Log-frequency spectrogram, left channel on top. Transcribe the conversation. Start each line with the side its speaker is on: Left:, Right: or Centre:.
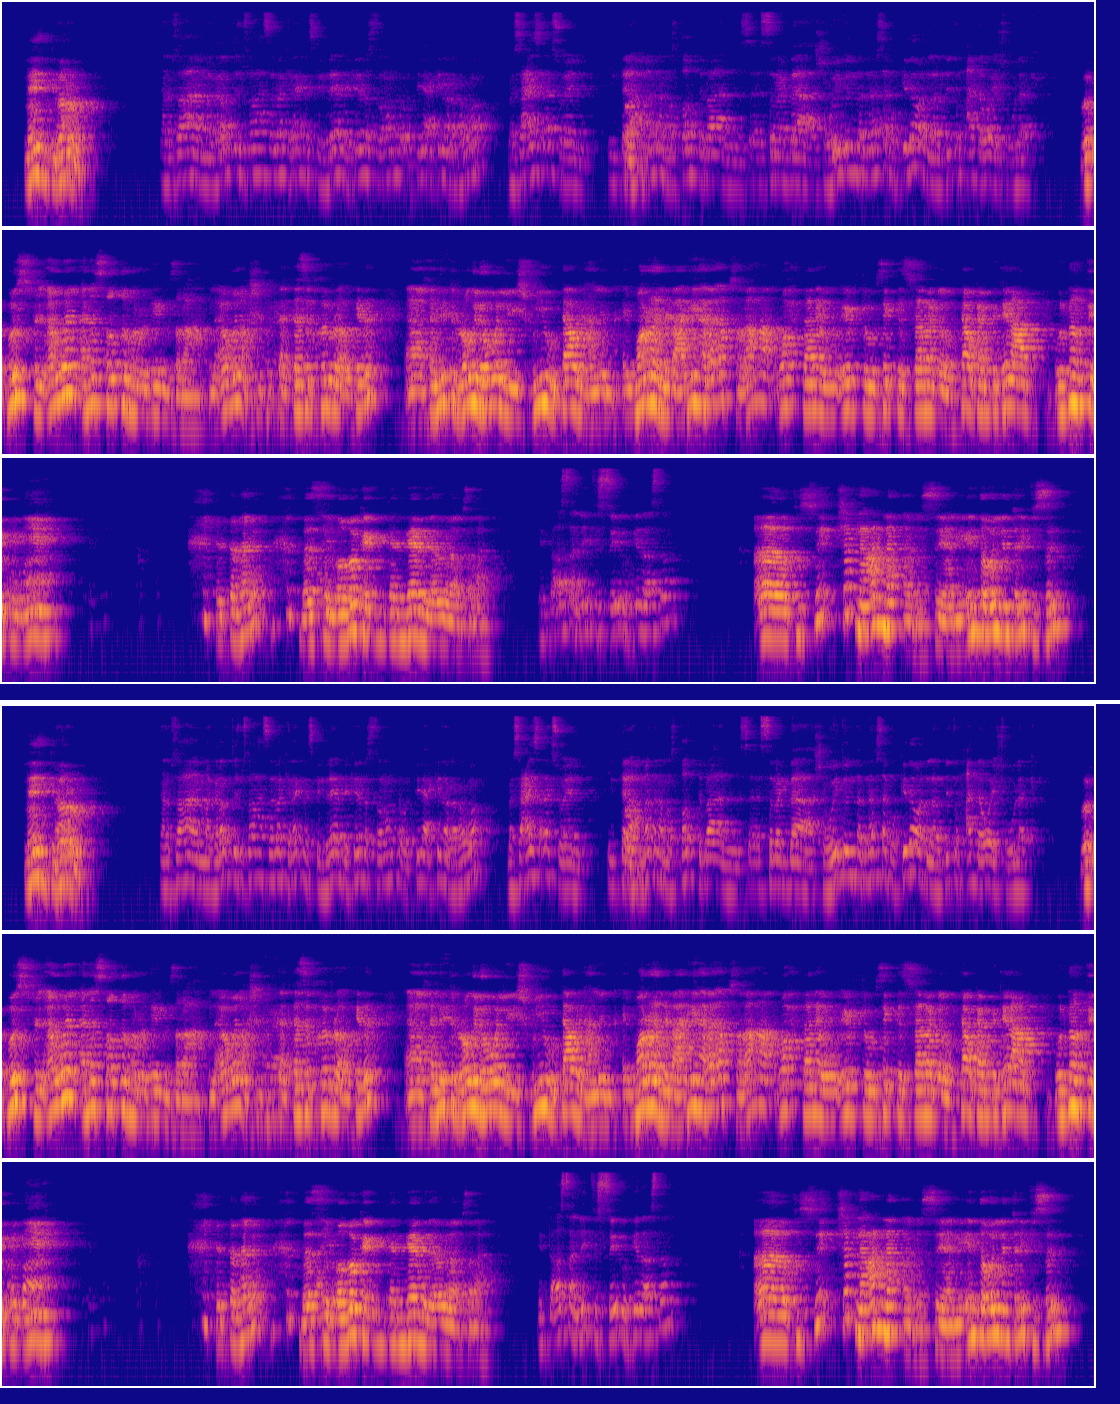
Centre: لازم
Right: ب-
Centre: تجرب
Right: انا بصراحه ما جربتش بصراحه سمك هناك من اسكندريه قبل كده بس طالما انت قلت لي اكيد اجربها بس عايز اسالك سؤال انت
Centre: اتفضل
Right: عامه لما اصطدت بقى الس- السمك ده شويته انت بنفسك وكده ولا وديته لحد هو يشوهولك
Centre: بص في الاول انا اصطدت مرتين بصراحه في الاول عشان
Right: تمام
Centre: كنت اكتسب خبره او كده آه خليت
Right: اوكي
Centre: الراجل هو اللي يشويه وبتاع واتعلمت المره اللي بعديها بقى بصراحه رحت انا وقفت ومسكت السمكه وبتاع وكانت بتلعب <laughs> ونطت
Right: اوبا
Centre: من ايدي <laughs> انت فاهم بس
Right: <laughs> ايوه
Centre: الموضوع كان كان جامد قوي بقى بصراحه
Right: انت اصلا ليك في الصيد وكده اصلا
Centre: آه في الصيد بشكل عام لا بس يعني انت قول لي انت ليك في الصيد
